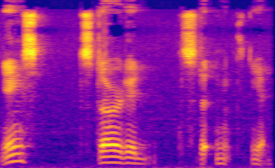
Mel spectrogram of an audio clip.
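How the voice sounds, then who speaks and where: A fan fiction reader and commentator reads a story aloud as an amateur, now and then stumbling over words and correcting himself. His mid-range voice is warm, with drawn-out words.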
